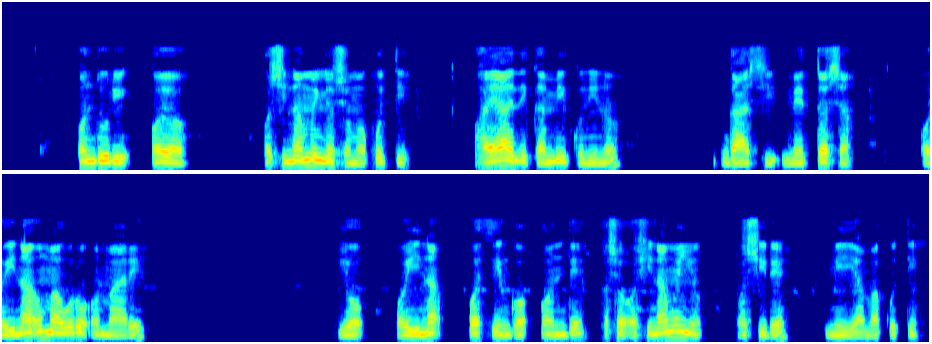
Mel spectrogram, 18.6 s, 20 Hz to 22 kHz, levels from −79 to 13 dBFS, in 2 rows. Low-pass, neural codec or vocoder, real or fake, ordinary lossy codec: 7.2 kHz; none; real; AAC, 32 kbps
